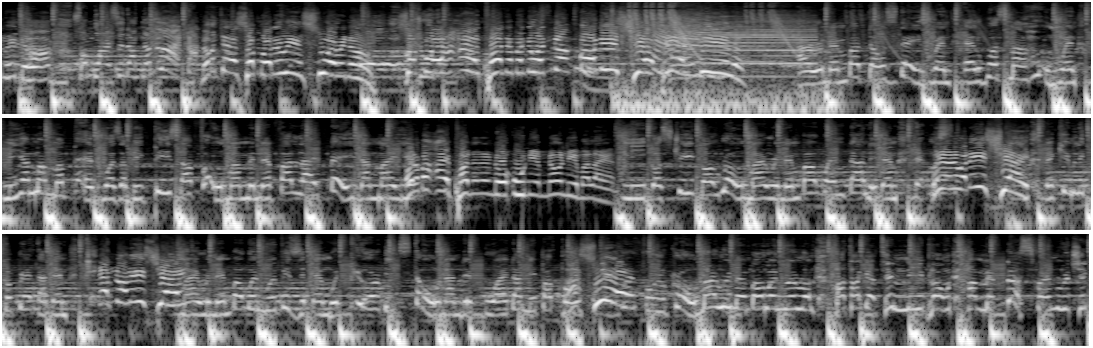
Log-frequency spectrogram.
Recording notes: live juggling at Hugos Lounge in Plainfield NJ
